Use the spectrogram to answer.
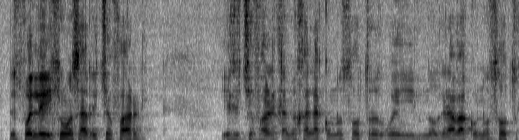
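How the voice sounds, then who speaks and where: Somewhat breathy, a man talks at a fairly quick pace and medium pitch with ordinary pitch variation. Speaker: cannabis podcaster. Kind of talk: casual chat.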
